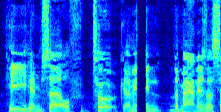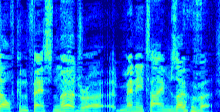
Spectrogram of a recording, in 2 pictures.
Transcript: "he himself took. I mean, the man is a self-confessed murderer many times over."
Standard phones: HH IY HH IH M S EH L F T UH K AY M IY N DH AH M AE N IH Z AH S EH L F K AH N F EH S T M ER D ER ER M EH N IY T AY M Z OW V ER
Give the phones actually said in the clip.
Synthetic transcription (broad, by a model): HH IY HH IH M S EH L F T UH K AY M IY N DH AH M AE N IH Z AH S EH L F K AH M F EH S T M ER D ER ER M EH N IY T AY M Z OW V ER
